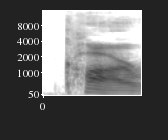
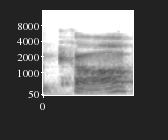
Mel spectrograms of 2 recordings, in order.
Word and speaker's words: Kerr: Need we remind you, Kerr rhymes with star. Exactly. Kerr rhymes with star.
